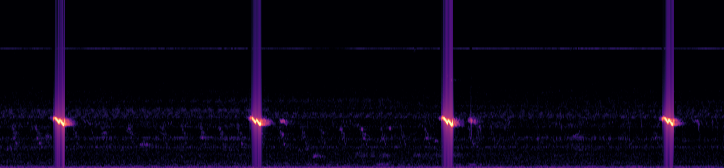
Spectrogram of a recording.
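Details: High, thin chip calls of a red munia, or strawberry finch, repeated four times at a steady interval of about two seconds, each note quick and falling.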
